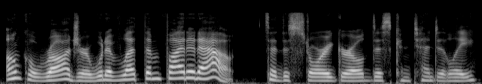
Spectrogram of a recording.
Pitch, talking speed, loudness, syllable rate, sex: 205 Hz, 175 wpm, -17 LUFS, 4.8 syllables/s, female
